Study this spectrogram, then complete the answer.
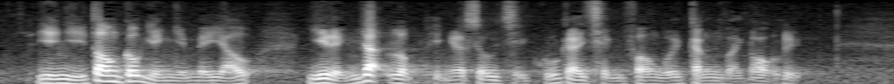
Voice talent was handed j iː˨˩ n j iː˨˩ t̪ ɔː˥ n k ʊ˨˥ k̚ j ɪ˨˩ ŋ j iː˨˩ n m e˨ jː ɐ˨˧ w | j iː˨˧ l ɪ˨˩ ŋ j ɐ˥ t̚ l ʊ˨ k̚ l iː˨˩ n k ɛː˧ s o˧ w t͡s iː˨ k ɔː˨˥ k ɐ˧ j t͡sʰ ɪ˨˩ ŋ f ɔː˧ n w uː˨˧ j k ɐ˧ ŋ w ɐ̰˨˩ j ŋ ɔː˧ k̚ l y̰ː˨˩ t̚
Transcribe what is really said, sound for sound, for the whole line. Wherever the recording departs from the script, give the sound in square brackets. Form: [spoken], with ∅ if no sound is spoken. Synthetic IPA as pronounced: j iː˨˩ n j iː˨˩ t̪ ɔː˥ [ŋ] k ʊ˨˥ k̚ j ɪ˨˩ ŋ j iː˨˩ n m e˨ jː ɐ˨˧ w | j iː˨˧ l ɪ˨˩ ŋ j ɐ˥ t̚ l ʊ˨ k̚ l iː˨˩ n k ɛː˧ s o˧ w t͡s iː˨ k [uː˨˥] k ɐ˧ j t͡sʰ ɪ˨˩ ŋ f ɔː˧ [ŋ] w uː˨˧ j k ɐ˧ ŋ w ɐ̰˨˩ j ŋ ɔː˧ k̚ l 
